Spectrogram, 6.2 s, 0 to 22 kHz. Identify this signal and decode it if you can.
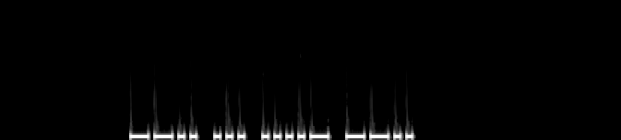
Morse code, heard as a keyed tone, about 20 wpm, 700 Hz. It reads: ZS4Z
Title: DXCC-100 Call Signs - 4 Characters - Repeated 2x - 20wpm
